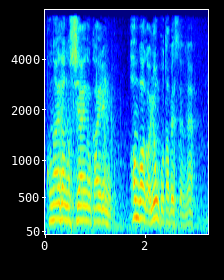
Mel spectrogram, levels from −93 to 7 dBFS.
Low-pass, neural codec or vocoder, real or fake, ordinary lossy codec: 7.2 kHz; none; real; AAC, 32 kbps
